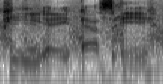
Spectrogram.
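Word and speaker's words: Pease: That's P-E-A-S-E, not Peace, but Peas.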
